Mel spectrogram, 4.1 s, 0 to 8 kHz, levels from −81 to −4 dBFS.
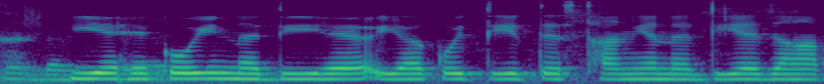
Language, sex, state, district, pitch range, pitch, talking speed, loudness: Hindi, female, Uttar Pradesh, Varanasi, 185-195 Hz, 190 Hz, 190 wpm, -29 LUFS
